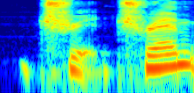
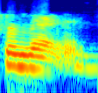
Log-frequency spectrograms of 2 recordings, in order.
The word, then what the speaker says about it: Treme: to pronounce it, but is it Trem? You would know better than me, obviously. It's Treme.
